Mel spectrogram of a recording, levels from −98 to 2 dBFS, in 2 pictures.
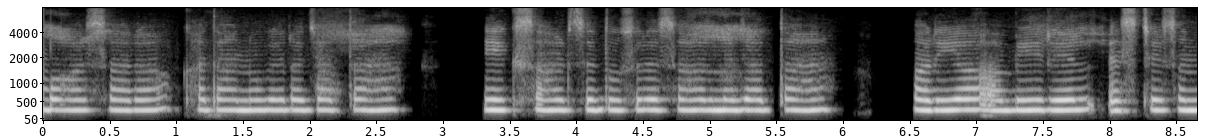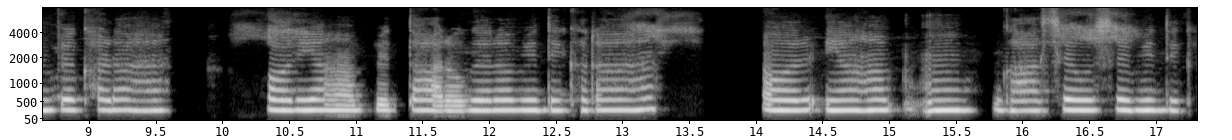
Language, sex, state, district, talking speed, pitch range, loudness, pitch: Hindi, female, Bihar, Gopalganj, 135 wpm, 270-275 Hz, -19 LUFS, 275 Hz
